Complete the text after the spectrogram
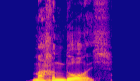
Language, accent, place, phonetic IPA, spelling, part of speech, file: German, Germany, Berlin, [ˌmaxn̩ ˈdʊʁç], machen durch, verb, De-machen durch.ogg
- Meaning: inflection of durchmachen: 1. first/third-person plural present 2. first/third-person plural subjunctive I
